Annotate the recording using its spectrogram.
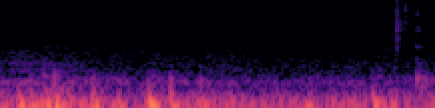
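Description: Handling noise from a handheld phone being moved over papers: a low, uneven rumble with soft irregular thumps.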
